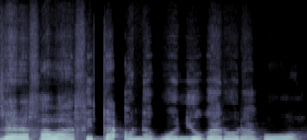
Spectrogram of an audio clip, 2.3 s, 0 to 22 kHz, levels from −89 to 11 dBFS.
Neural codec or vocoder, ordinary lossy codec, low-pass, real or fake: codec, 44.1 kHz, 7.8 kbps, Pupu-Codec; none; none; fake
